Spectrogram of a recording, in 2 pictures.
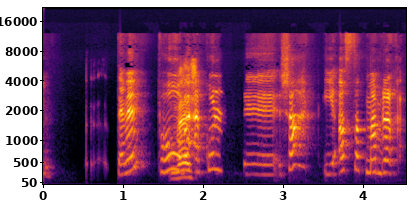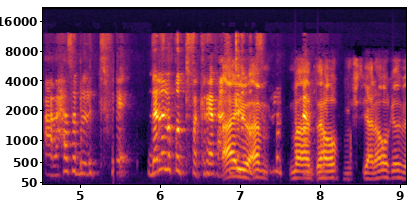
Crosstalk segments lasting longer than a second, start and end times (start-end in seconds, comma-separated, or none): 6.8-8.1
